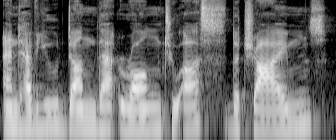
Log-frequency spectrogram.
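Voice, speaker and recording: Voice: flat delivery, very slow. A narrator voicing a stern, ancient goblin spirit of a great bell in a storybook, speaking in grave, accusing oratory. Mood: stern reproach. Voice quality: low, deep.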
